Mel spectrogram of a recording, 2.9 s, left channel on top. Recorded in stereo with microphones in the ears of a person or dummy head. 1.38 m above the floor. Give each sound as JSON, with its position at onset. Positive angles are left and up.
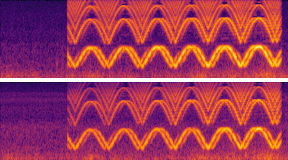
{"t": 0.7, "sound": "a siren", "side_deg": 65}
